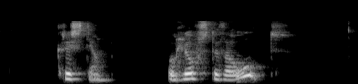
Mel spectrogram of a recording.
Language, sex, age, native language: Icelandic, female, 30-39, Icelandic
